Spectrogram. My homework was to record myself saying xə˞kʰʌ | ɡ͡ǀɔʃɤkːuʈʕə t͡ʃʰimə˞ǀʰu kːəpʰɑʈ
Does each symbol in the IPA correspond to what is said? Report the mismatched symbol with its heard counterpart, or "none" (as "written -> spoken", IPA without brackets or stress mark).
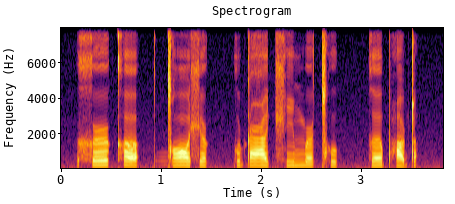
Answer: ɤ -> ə˞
